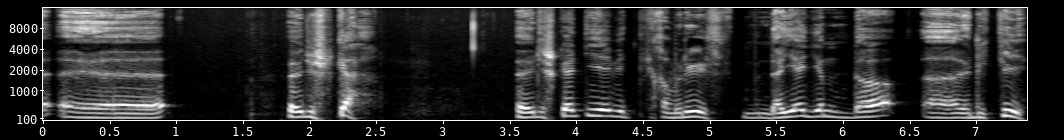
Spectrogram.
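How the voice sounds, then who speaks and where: A man's fairly high-pitched voice with a dark, mellow tone, ordinary pitch variation, a very slow pace and long, frequent pauses. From Yakutia, Lower Kolyma. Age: 80s+. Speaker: linguist. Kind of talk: interview. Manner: halting.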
